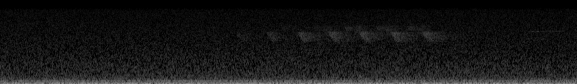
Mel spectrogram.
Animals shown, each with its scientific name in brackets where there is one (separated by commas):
Black-throated Green Warbler (Setophaga virens), Ovenbird (Seiurus aurocapilla)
